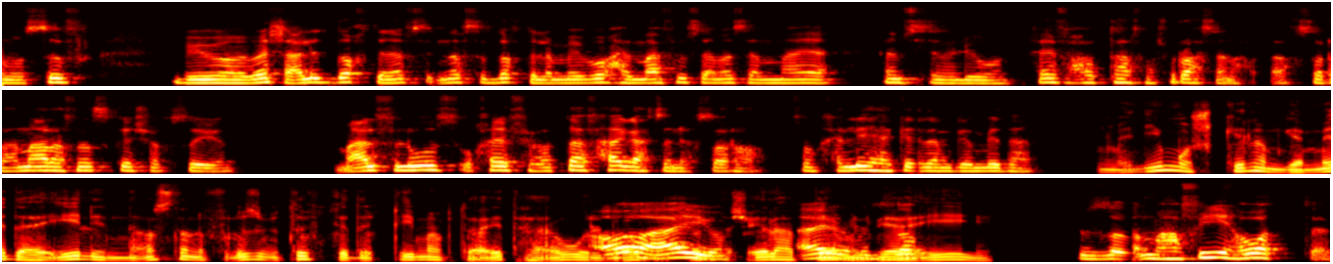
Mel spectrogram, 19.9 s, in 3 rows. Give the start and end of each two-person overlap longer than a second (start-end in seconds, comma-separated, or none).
16.2-18.1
